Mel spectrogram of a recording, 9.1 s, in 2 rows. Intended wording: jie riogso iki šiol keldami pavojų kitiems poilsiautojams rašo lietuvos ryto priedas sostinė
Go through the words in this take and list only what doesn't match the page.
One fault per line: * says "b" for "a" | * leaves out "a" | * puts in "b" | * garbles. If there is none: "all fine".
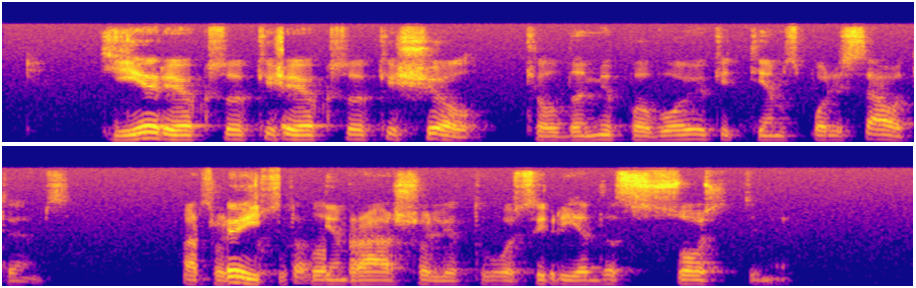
* puts in "riogso iki"
* garbles
* leaves out "ryto"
